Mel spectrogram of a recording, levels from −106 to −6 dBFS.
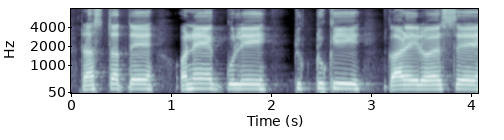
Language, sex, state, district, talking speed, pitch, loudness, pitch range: Bengali, male, Assam, Hailakandi, 75 wpm, 165 Hz, -15 LUFS, 155-170 Hz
